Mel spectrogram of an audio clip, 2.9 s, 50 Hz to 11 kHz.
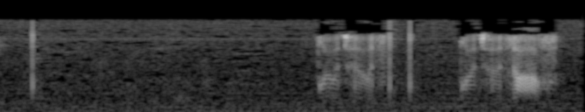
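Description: Two short electronic beeps from a Nokia 6600 mobile phone keypad as key 1, assigned to Bluetooth, is pressed, spaced under a second apart, clear over a quiet background hiss, with faint clicks between.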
